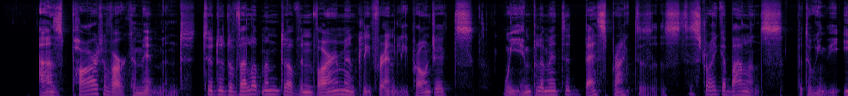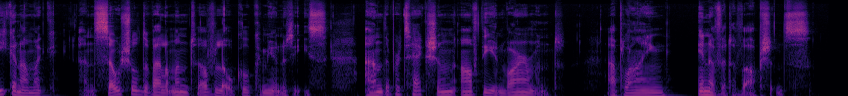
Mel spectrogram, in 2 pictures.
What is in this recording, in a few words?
locutor irlandes irish voiceover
